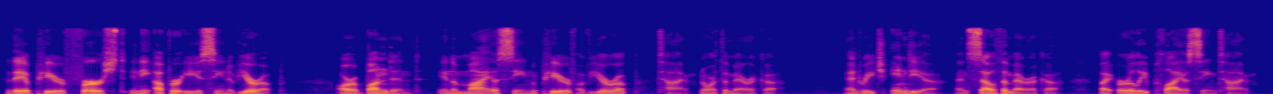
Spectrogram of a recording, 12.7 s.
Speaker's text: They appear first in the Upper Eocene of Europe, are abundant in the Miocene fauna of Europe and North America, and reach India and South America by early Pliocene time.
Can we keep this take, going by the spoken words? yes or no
no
